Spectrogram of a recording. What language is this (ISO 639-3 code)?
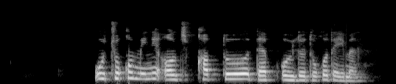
uig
